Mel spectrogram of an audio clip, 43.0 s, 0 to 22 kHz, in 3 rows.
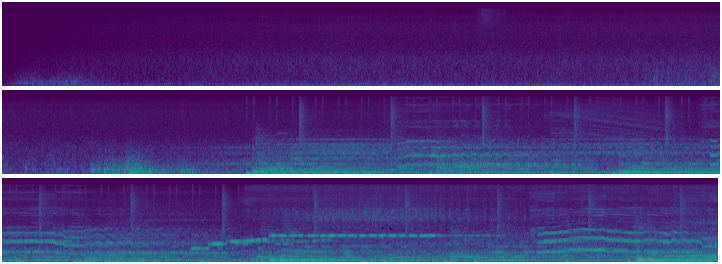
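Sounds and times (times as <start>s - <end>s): thunder rumbling: 0.0s - 2.4s, 13.0s - 43.0s
steady rain falling: 0.0s - 43.0s.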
